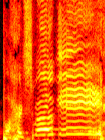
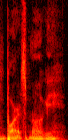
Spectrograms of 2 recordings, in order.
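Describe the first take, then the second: First: Loud, high, drawn-out holler; hammed-up drunken yell. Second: Very soft, low catchphrase; wasted mumble. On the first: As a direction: blast the catchphrase out, stretched long. Jay blurts catchphrase at party greeting. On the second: Retold or imitated. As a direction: barely get it out, zonked. Wasted Jay mumbles his catchphrase.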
